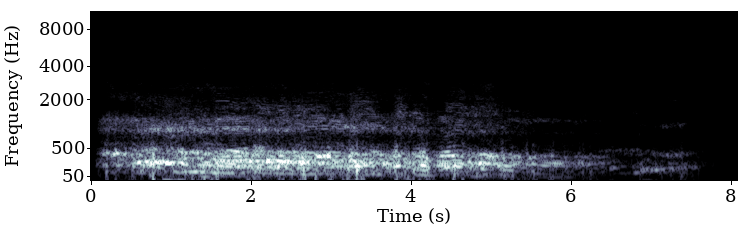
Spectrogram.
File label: ghost mumble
